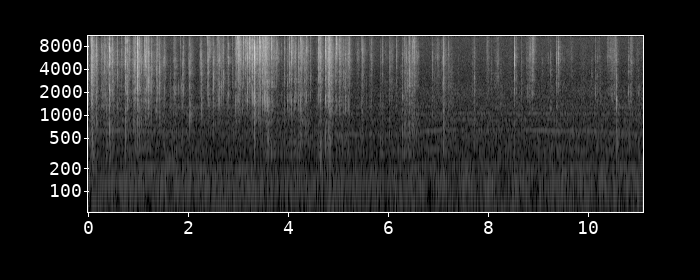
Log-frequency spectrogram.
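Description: Crinkly plastic of a Pokémon trading card booster pack wrapper being torn open and handled, soft, close crackles and rustles in quick irregular bursts over a quiet background.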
